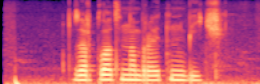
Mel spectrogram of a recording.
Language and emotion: Russian, neutral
